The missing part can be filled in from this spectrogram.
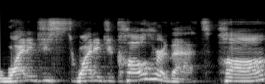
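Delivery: ordinary talk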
